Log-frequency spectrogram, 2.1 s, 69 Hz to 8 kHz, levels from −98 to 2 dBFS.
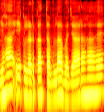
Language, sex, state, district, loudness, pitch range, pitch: Hindi, male, Jharkhand, Ranchi, -16 LUFS, 130-155 Hz, 140 Hz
